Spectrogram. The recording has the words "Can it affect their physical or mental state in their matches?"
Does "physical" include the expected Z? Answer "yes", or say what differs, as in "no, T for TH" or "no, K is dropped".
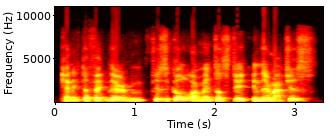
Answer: yes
